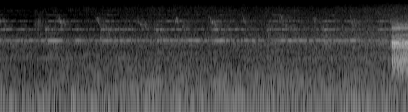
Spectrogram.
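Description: GO Transit bi-level train moving slowly through the yard with its diesel locomotive pushing from the rear. It makes a steady low rumble with a few faint steady tones above it.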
